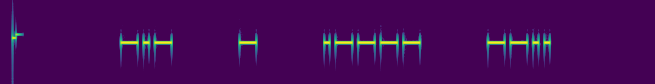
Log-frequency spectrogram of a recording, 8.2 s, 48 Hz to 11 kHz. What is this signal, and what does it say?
Morse code, heard as a keyed tone, about 17 wpm, spaced as for 8 wpm, 700 Hz. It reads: KT1Z
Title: USA Call Signs - 4 Characters - 4x Character Spacing - 17wpm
